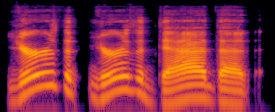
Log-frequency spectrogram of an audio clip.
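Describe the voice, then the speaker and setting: A young man co-hosting a casual podcast chat, swearing freely and laughing loudly. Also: medium pitch, very animated, slow, dry recording. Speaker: podcast co-host.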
